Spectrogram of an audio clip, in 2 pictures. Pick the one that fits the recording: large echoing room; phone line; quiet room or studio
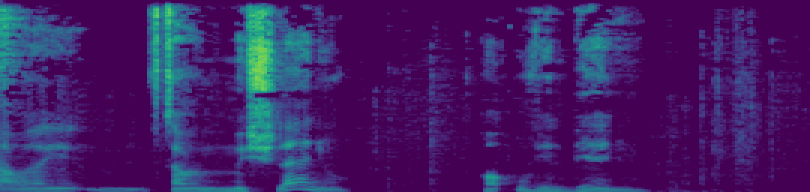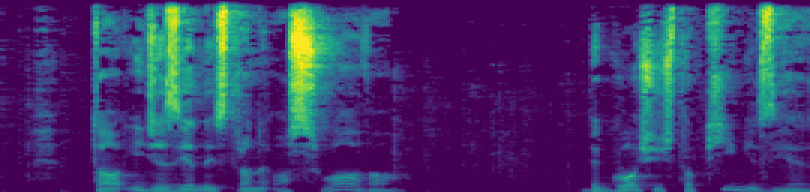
large echoing room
